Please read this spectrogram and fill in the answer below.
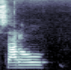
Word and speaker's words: subtle: in the idea that it's pronounced subtle, as if the whole B and D thing wasn't confusing enough. This time you use a B to sound like a D.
